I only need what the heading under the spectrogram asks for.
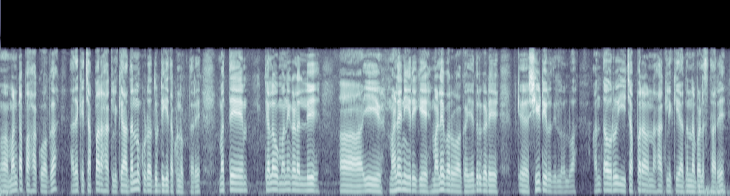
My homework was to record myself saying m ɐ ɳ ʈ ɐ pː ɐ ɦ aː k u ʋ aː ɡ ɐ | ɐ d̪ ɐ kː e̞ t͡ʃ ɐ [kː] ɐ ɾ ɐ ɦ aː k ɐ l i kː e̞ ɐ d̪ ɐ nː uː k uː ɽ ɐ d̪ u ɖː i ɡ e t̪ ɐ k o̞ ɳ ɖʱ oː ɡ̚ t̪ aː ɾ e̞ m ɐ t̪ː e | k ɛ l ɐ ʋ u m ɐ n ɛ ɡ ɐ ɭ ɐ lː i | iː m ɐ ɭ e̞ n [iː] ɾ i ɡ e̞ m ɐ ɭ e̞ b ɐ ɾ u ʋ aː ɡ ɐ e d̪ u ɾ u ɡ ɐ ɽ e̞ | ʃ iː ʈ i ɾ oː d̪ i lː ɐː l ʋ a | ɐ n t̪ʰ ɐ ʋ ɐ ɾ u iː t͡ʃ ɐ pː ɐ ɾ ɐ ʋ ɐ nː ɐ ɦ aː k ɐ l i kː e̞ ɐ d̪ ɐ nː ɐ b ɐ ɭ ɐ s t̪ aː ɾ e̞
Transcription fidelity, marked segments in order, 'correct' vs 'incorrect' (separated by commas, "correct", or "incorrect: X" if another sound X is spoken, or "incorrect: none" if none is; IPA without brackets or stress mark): incorrect: pː, correct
